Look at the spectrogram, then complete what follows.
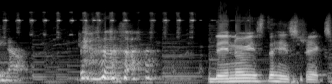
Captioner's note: laughs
